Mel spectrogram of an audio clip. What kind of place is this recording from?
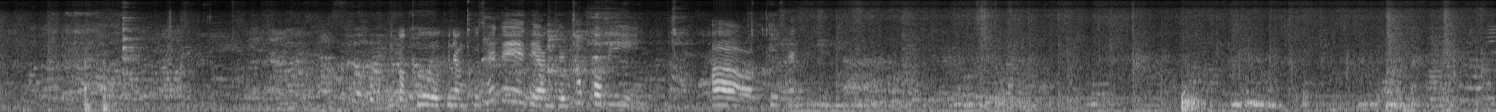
crowded indoor space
